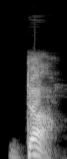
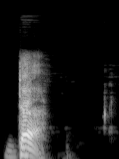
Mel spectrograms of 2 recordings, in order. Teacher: your tongue presses about the middle of the roof of your mouth and you use your vocal chords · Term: voiced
